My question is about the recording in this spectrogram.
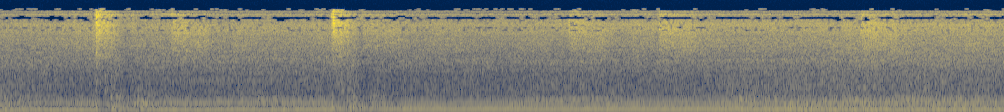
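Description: An automatic tarpaulin eyeleting and cutting machine running with a steady hum. Bursts of air hiss come from its pneumatic heads, and there are two sharp clacks, about a second in and three and a half seconds in.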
